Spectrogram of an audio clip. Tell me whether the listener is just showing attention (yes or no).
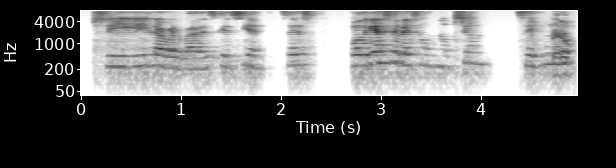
yes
